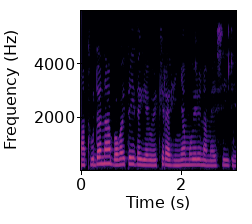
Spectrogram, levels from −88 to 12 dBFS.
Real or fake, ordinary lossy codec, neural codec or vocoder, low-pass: real; none; none; 5.4 kHz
